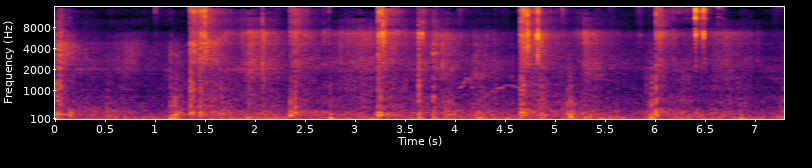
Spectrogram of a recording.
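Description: Aerial fireworks shells bursting overhead: a string of about seven sharp bangs at uneven intervals over a steady low rumble.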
